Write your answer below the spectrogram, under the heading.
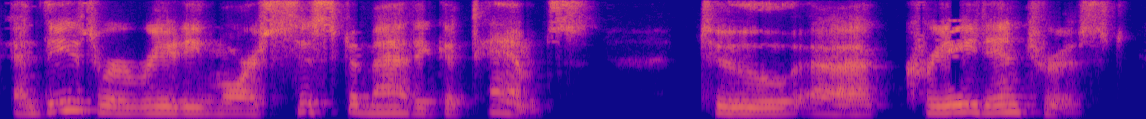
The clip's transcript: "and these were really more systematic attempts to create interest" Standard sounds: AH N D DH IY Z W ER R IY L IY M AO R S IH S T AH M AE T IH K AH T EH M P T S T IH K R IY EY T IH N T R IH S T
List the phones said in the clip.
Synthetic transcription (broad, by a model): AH N DH IY Z W ER R IY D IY M AO R S IH S T AH M AE T IH K AH T EH M P T S T IH K R IY EY T IH N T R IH S T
